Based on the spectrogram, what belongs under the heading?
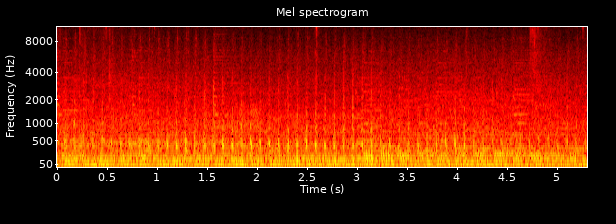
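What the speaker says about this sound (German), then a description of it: "der Hubschrauber, jetzt hört man eigentlich nur dieses Rotorengeräusch" Steady helicopter rotor noise in the video game Project Zomboid, a continuous thudding drone beating evenly on a highway, fairly loud and alone without voices.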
